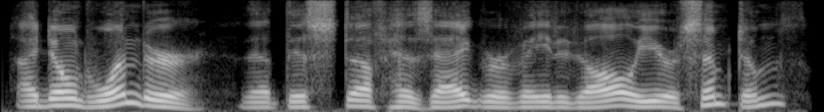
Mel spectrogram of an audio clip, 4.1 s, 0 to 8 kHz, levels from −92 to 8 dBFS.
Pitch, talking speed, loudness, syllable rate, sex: 155 Hz, 160 wpm, -18 LUFS, 4.4 syllables/s, male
